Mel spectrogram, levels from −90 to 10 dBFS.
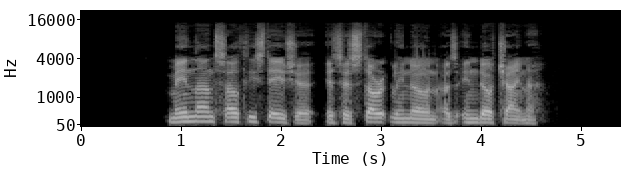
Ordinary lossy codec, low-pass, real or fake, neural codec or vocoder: AAC, 48 kbps; 14.4 kHz; real; none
